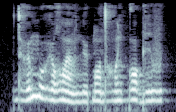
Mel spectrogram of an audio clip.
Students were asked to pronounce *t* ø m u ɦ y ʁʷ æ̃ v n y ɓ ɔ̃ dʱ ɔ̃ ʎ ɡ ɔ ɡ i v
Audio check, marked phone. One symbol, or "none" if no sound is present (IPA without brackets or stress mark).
dʱ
